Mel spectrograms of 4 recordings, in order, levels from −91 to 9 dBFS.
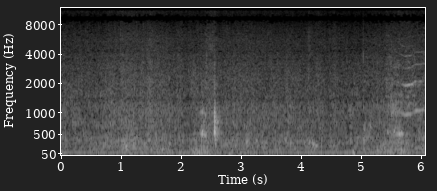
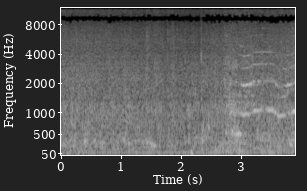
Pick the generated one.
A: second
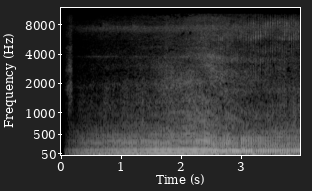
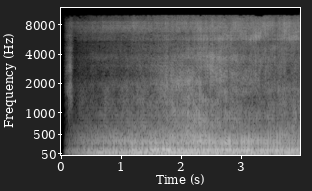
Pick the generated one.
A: second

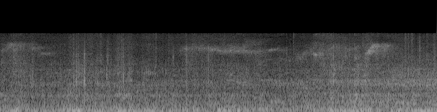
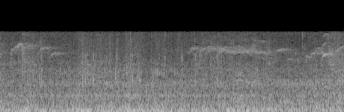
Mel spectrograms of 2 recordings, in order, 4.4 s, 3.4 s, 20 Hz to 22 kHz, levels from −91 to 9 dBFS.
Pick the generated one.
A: first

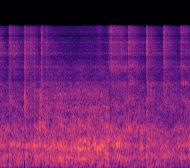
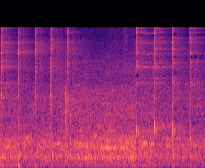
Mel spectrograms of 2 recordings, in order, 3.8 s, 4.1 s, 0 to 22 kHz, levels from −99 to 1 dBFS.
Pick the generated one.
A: first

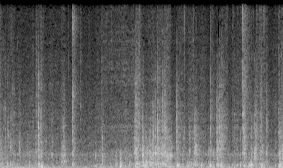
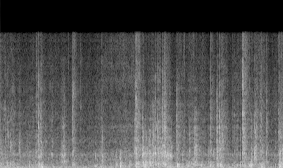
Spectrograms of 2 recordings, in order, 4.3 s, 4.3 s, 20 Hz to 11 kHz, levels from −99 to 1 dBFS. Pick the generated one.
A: second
